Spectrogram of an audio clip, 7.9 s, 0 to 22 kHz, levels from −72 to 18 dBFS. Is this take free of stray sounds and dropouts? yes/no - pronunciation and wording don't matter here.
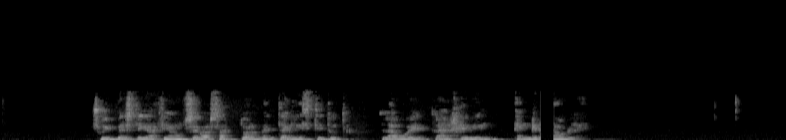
no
